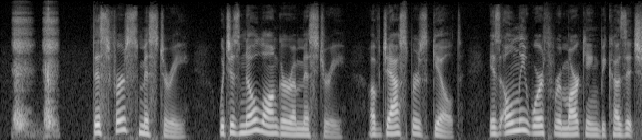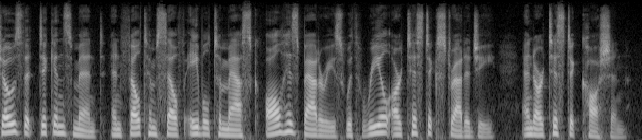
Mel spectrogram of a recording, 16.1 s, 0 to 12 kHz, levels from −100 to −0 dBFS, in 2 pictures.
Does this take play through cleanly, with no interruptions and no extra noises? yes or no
no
